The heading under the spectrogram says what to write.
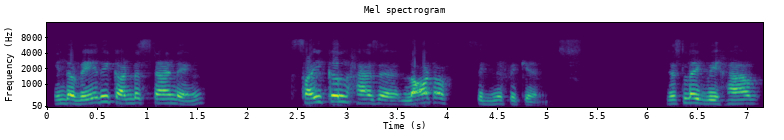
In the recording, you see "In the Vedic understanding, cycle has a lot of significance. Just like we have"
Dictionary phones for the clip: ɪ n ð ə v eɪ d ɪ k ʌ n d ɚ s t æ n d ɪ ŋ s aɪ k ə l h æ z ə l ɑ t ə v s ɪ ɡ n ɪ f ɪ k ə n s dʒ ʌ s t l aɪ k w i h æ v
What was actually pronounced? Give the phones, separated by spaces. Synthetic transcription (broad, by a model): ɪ n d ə v eɪ d ɪ k ʌ n d ɚ s t æ n d ɪ ŋ s aɪ k ə l h æ z ə l ɑ t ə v s ɪ ɡ n ɪ f ɪ k ə n s dʒ ʌ s t l aɪ k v i h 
